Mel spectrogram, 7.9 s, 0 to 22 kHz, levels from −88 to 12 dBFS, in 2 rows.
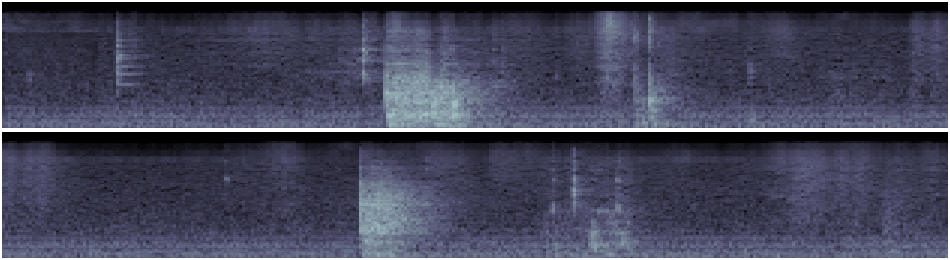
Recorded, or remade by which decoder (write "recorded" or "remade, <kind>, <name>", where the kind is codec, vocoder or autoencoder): recorded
